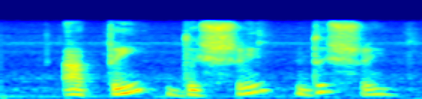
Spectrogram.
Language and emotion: Russian, neutral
